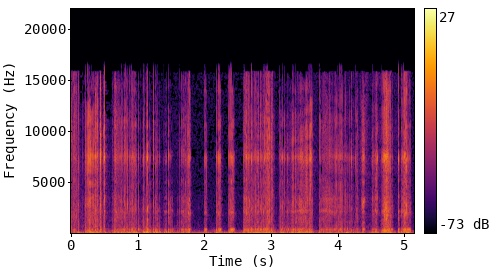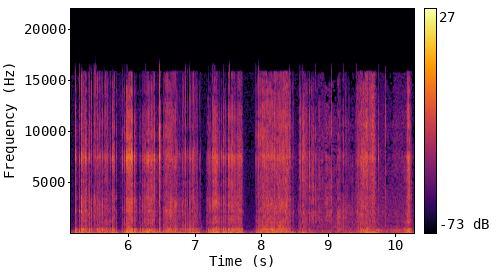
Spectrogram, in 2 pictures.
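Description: Fingernails scratch along the ridged coils of a small, hollow, rainbow plastic slinky held in both hands. The result is a dense, raspy scraping broken by brief silent gaps, with a steady high, bright edge over a low rumble.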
